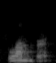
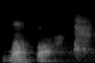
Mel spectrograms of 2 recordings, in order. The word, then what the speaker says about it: lumbar: give you more information the word is lumbar lumbar somebody sometimes pronounce Lumber lumbar it's of relating to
